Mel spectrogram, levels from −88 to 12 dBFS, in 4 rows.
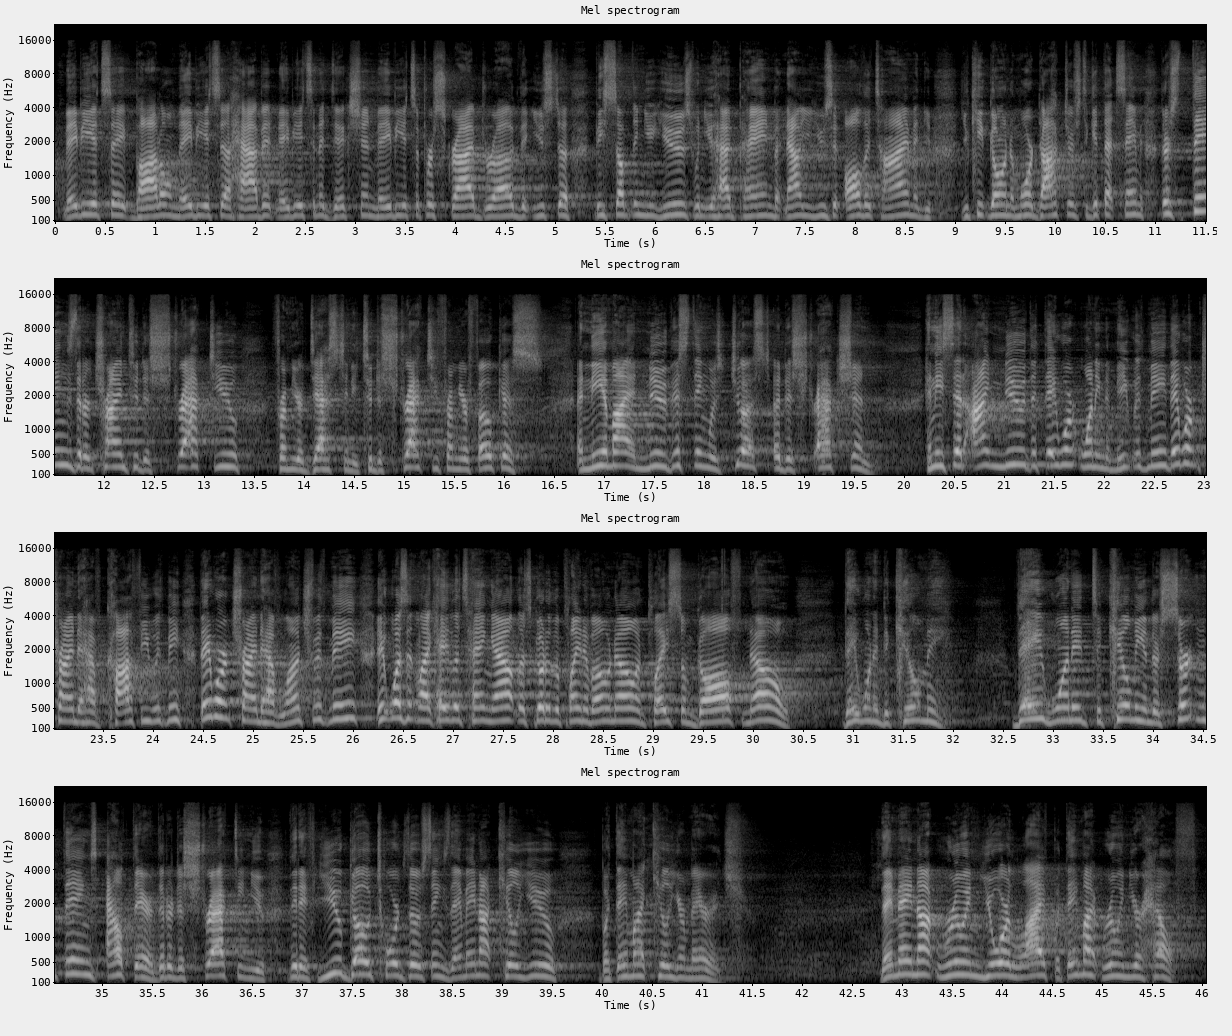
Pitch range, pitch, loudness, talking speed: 200-255 Hz, 225 Hz, -25 LUFS, 225 wpm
